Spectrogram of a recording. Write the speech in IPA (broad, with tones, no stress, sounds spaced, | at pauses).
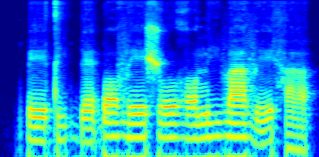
k͡p eː˨ t i˨˦ ɡ͡b ɛ˨ ɓ ɔ˦ v eː˦ ʃ oː˦ ɣ ɔ˦ n iː˦ β aː˦ v eː˨˦ h a˨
